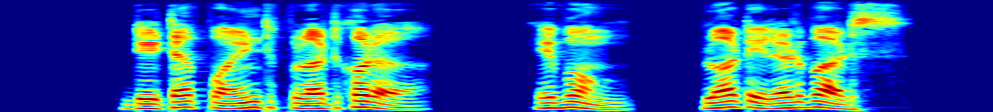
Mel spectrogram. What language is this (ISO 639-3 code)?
ben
